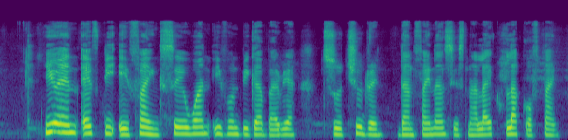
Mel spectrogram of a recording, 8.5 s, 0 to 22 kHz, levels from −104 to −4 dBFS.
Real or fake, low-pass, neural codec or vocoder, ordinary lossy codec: fake; none; vocoder, 24 kHz, 100 mel bands, Vocos; none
